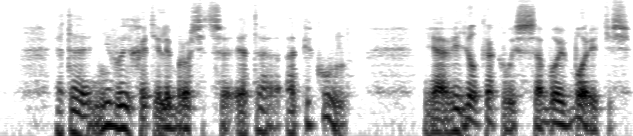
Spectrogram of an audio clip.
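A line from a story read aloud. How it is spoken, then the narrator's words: Quiet. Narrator (Russian): сказал Арно тихо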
